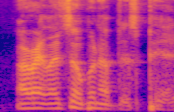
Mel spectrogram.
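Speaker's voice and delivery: put-on death metal growl. Doing an impression for the audience: death metal veterinarian voice. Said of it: "my impression of a death metal veterinarian".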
